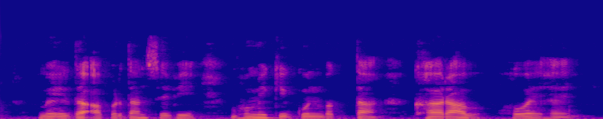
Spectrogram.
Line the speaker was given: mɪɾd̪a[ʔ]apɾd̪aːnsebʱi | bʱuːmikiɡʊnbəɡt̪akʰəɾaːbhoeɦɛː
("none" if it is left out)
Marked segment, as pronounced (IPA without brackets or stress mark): ʔ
